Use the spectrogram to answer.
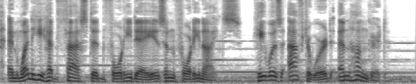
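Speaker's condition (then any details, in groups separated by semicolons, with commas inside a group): No condition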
